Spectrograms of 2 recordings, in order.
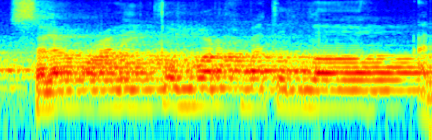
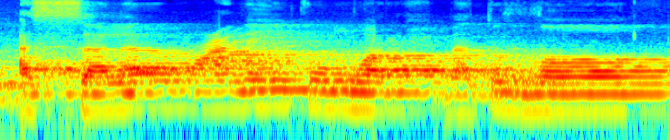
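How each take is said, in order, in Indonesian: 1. Salam itu diucapkan asal-asalan, bunyinya berubah. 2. Salam itu diucapkan dengan tepat, setiap bunyi utuh. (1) "Itu gak sah itu" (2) "Yang benar itu"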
